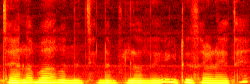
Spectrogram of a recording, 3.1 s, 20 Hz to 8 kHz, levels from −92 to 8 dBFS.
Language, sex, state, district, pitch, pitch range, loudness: Telugu, female, Andhra Pradesh, Annamaya, 195 Hz, 185-210 Hz, -13 LUFS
